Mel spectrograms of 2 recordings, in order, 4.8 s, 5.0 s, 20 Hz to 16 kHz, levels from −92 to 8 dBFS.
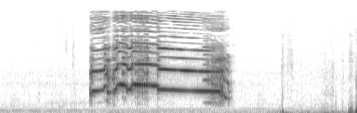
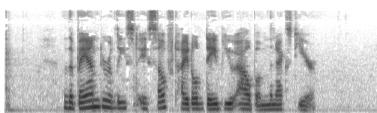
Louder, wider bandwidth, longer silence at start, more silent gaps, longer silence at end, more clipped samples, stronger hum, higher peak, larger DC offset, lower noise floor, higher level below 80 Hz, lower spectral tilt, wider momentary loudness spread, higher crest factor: second, -21 LUFS vs -18 LUFS; about the same, 11.5 kHz vs 11.5 kHz; first, 1.2 s vs 0.05 s; neither; second, 0 s vs 0.85 s; neither; neither; second, -8 dBFS vs -2 dBFS; neither; first, -66 dBFS vs -57 dBFS; about the same, -56 dBFS vs -58 dBFS; second, 0.5 dB/octave vs -4 dB/octave; about the same, 9 LU vs 11 LU; about the same, 16 dB vs 18 dB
